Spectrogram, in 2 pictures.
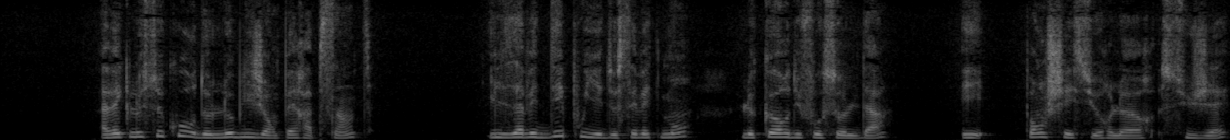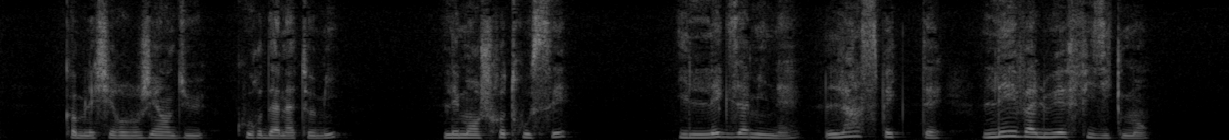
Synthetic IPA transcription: avɛkləsəkuʁd̪əlɔbliʒɑ̃pɛʁapsɛ̃t̪ | ilzavɛd̪epujed̪əsevɛt̪mɑ̃ | ləkɔʁd̪yfosɔld̪a | e | pɑ̃ʃesyʁlœʁsyʒɛ | kɔmleʃiʁyʁʒjɛ̃d̪y | kʰuʁd̪anat̪ɔmi | lemɑ̃ʃʁət̪χuse | ilːɛɡzaminɛlɛ̃spɛkt̪ɛ | levalɥɛfizikmɑ̃

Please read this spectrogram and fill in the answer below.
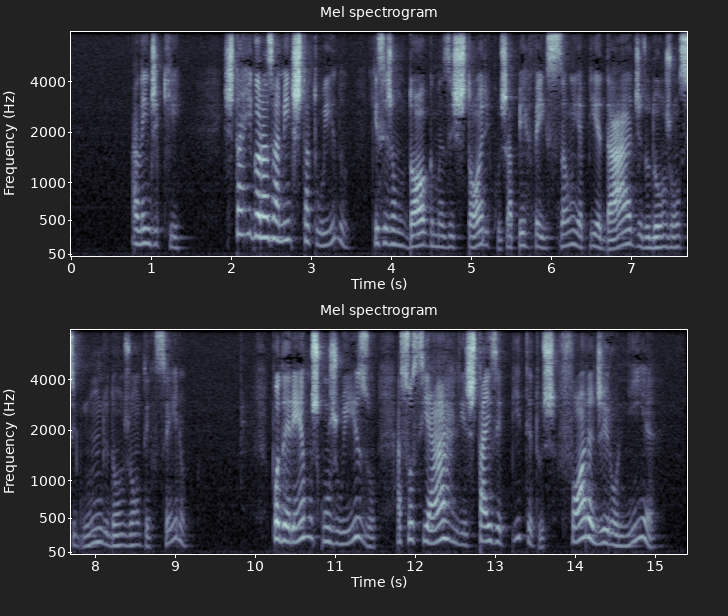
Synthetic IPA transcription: alẽj̃d͡ʒɪkʰɪ | ɪʃt̪aɦiɡoɾɔzɐmẽnt͡ʃɪ̥ʃt̪at̪uid̪ʊ | kɪseʒɐ̃w̃d̪ɔɡmɐziʃt̪ɔɾikʊzɐpeɾfejsɐ̃w̃iɐpied̪ad͡ʒɪd̪ʊd̪õw̃ʒuɐ̃w̃sɪɡũnd̪ʊid̪õw̃ʒuɐ̃w̃t̪eɾsejɾʊ | pod̪eɾẽmʊskõʒuizʊ | asosiaɾlɪʃt̪ajzepit̪et̪ʊʃfɔɾɐd͡ʒɪiɾoniɐ

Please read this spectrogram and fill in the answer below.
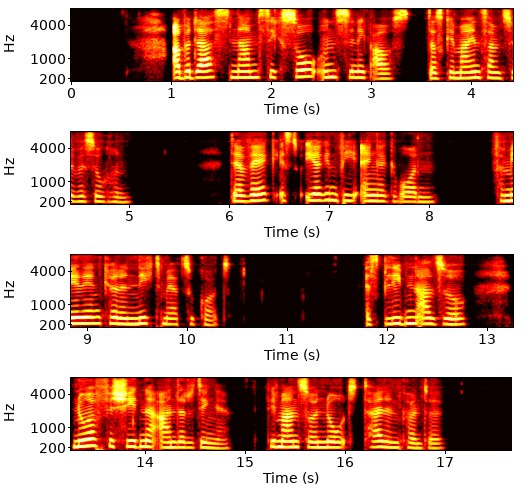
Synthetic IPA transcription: ʔaːbɐdasnaːmz̥ɪçz̥oːʔʊ̰nz̥ɪnɪɡʔa̰ʊsd̥asɡ̥əmaɪnzaːmt͡sufɛɐzuːxn̩ | d̥eːɐveːkɪ̰stʔɪɐɡn̩tv̥iːʔɛ̰ŋɐɡəvɔɐdn̩ | famiːljənkʰœnənːɪçtmeːɐt͡suɡɔt | ʔɛsb̥liːbn̩ʔalzo | nuːɐfɛɐʃiːdənə̰ʔandəʁədɪŋə | d̥iːmant͡suːɐnoːtʰːaɪlənkʰœntʰə

